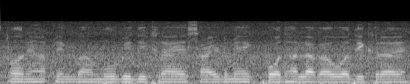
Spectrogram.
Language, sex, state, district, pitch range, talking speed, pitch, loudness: Hindi, male, Gujarat, Valsad, 120-125 Hz, 265 wpm, 120 Hz, -15 LUFS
